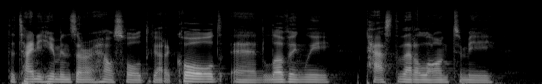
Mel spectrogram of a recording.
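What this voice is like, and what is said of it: Congested, stuffy voice. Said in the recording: “You might be able to hear it in my voice, but I'm a little bit congested. ... I just have a little bit of lingering congestion”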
